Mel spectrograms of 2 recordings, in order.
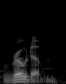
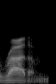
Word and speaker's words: Rotom: this is actually from rotom or rodham depending upon how you pronounce it because that is a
